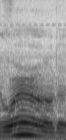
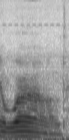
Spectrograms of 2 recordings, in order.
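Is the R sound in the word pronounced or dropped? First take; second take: pronounced; dropped. First: The R sound is clearly pronounced. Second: The R sound is dropped. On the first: "アメリカ式にWorld" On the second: "R はR は響かせない。"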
